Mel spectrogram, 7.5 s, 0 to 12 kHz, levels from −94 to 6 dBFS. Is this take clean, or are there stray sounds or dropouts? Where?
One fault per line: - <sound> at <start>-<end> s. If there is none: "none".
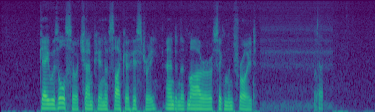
- laugh at 6.3-6.5 s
